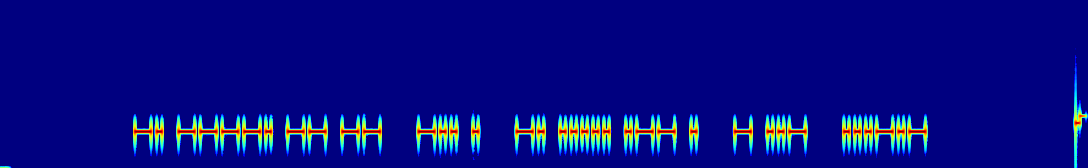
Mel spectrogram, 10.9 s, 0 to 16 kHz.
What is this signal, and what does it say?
Morse code, heard as a keyed tone, about 21 wpm, 700 Hz. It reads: N9MM DE N5WE TU <SK>
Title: Practice QSO - Exchange 4 - Ending - 22wpm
